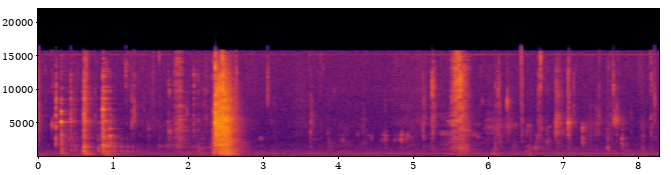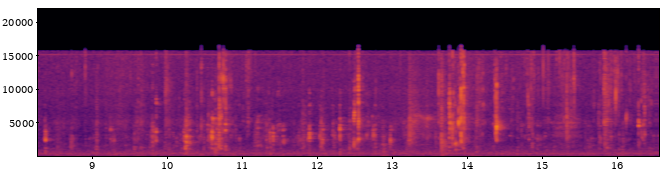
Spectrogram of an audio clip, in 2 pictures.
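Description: Two people chewing and biting into spicy stir-fried chicken and rice cakes, with scattered small clicks of chopsticks and spoons. One short, much louder sound comes about two and a half seconds in, over a faint steady hum.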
